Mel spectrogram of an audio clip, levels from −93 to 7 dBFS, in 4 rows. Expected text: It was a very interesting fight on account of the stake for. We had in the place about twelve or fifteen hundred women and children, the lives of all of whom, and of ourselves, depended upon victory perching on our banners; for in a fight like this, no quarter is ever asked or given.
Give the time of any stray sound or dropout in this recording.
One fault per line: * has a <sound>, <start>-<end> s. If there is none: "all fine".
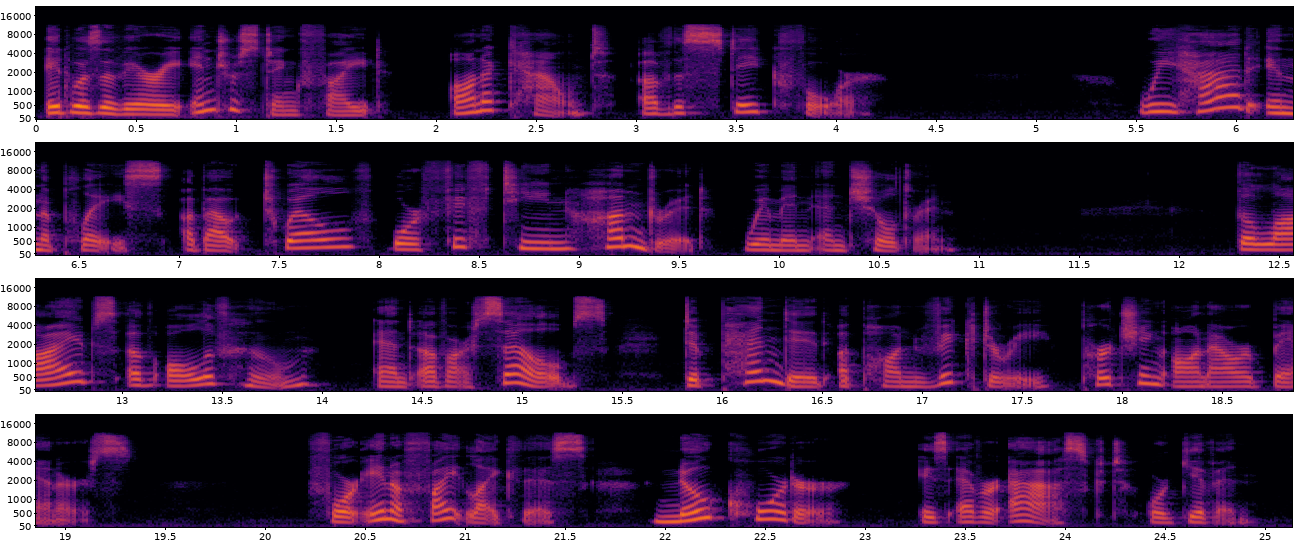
all fine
